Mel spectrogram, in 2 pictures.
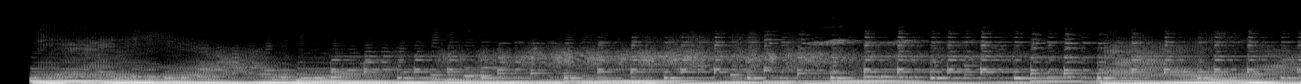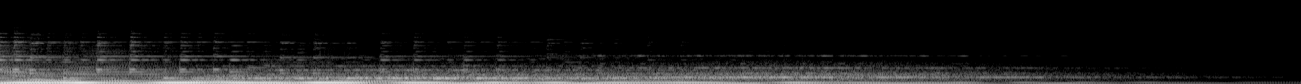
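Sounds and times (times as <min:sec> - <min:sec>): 
map theme music: 0:00.3 - 0:20.9.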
